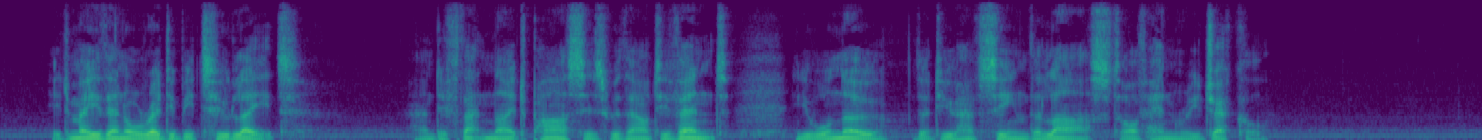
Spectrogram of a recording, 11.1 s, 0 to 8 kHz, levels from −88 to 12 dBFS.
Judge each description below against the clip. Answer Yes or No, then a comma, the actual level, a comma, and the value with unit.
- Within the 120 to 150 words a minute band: Yes, average, 140 wpm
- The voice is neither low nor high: No, very low, 85 Hz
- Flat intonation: Yes, narrow, 2.2 semitones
